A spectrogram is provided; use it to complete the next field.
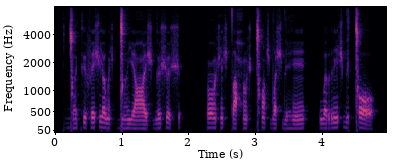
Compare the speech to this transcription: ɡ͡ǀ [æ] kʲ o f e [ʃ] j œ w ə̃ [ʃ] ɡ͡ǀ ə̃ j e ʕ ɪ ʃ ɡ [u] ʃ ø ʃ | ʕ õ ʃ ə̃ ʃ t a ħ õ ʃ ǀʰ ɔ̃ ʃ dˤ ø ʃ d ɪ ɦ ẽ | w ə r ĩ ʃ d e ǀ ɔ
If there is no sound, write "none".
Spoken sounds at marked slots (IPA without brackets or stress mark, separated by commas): œ, ʃ, ʃ, ø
